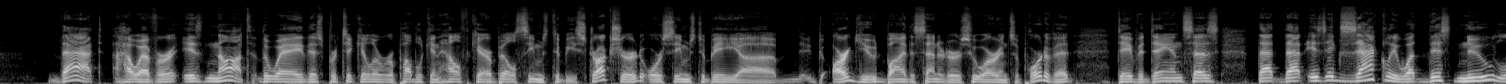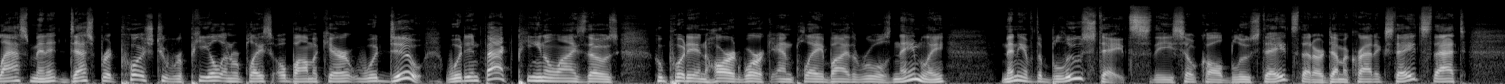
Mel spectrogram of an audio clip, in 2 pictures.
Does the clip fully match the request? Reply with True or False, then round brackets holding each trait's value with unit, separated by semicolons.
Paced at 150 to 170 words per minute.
True (165 wpm)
